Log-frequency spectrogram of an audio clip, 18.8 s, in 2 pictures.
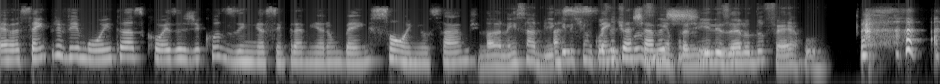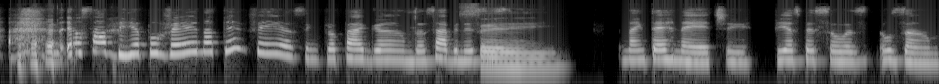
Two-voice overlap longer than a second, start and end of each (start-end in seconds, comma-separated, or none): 5.5-7.5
